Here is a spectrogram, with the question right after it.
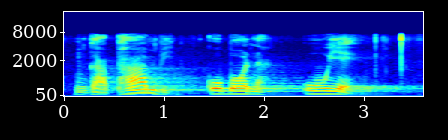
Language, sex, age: South Ndebele, male, 22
